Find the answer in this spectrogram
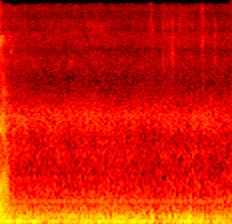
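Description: A steady low hum with faint background hiss, unchanged throughout.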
